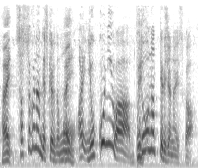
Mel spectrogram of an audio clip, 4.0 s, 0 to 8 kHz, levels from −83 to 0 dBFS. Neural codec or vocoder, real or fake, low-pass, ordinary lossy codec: none; real; 7.2 kHz; none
